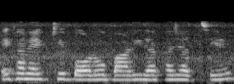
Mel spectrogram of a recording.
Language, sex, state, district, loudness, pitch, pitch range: Bengali, female, West Bengal, Jalpaiguri, -15 LUFS, 220 Hz, 215-245 Hz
